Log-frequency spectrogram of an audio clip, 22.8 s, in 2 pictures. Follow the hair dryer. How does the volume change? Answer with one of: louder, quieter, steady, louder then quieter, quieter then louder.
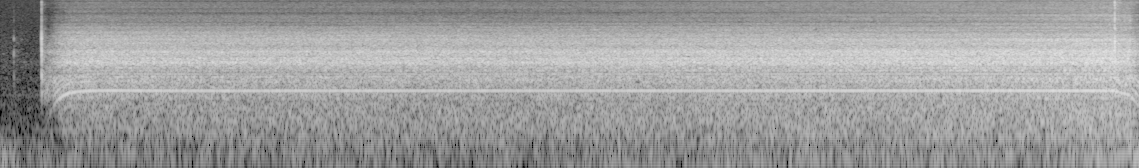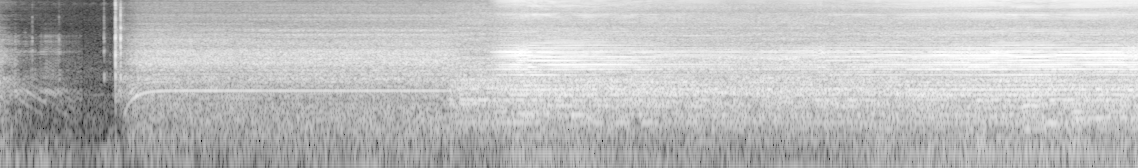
louder.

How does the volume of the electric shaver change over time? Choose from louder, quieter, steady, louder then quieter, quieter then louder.
quieter then louder.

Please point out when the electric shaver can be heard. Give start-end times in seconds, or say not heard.
16.2-22.7.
